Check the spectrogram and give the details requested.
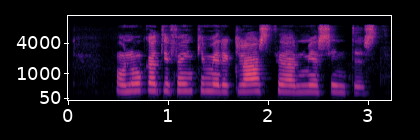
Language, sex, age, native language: Icelandic, female, 20-29, Icelandic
